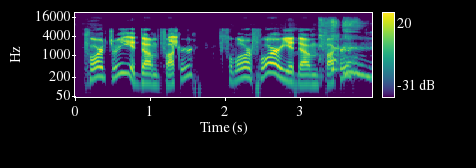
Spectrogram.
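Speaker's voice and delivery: high, loud elevator announcer voice.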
